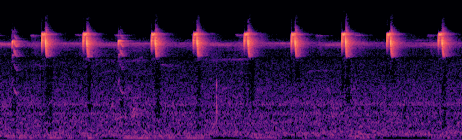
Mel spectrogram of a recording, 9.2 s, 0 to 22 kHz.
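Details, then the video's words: Territorial male violet sabrewing in the wild in Costa Rica, vocal in defending its territory against other hummingbirds, giving sharp, high chips with a short descending tail about every 0.7 to 1 second over a steady high hiss. "The Agressive Violet Sabrewing"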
